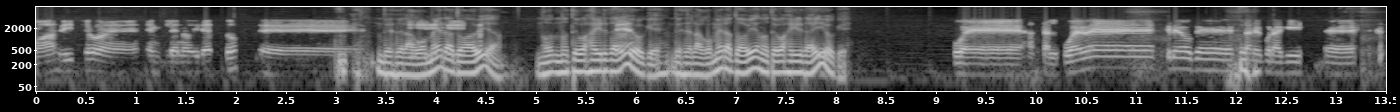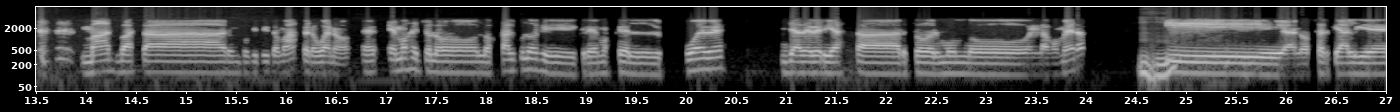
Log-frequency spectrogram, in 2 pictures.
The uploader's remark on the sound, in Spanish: hablamos por teléfono con ellos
